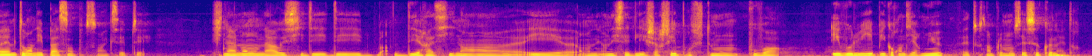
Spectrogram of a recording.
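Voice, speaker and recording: Her fairly low voice moves at a moderate pace, the woman's intonation monotone and flat. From Burundi, raised in Switzerland. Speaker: guest on identity project. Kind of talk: radio interview.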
